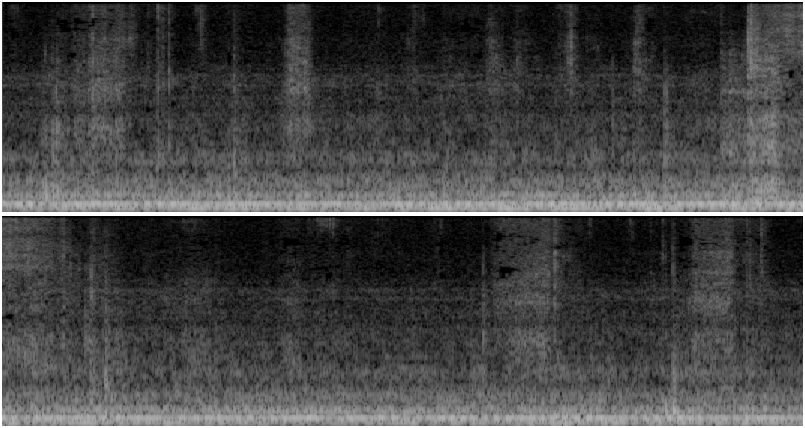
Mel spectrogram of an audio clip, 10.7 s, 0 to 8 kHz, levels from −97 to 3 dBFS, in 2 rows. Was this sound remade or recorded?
recorded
